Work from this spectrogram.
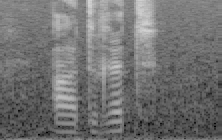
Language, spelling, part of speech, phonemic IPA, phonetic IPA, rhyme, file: German, adrett, adjective, /aˈdʁɛt/, [ʔaˈdʁɛt], -ɛt, De-adrett.ogg
- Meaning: neat, tidy, clean-cut (relating to clothing or appearance)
